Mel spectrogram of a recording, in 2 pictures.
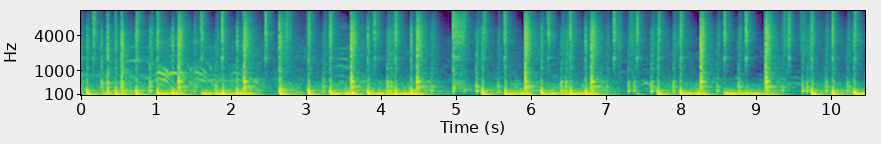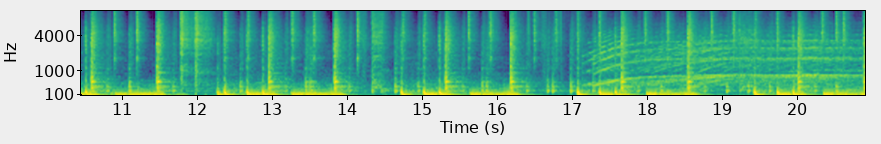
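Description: Yamaha drum kit with Zildjian cymbals playing a swung sixteenth-note groove: kick and snare under dense hi-hat strokes, over a low sustained bass. Near the end a sliding pitched tone rises in and holds.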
